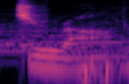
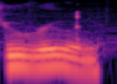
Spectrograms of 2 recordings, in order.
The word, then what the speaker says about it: Juroon: Juron. Yeah, what the fuck was that? What? It's his pet's name. Rome. It's Juroon. Juroon.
